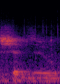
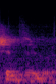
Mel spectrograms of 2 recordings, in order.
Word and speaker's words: Shih Tzu: one for personal experience so what is a shih tzu well I should do is a toy sized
